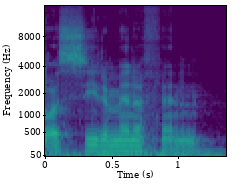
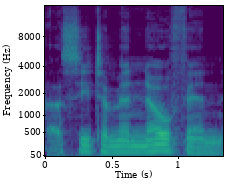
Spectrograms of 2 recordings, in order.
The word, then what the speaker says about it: acetaminophen: as in data, mi as in mint, na as in cannon, so it's not acetaminophen, it's nuffin, and then fen, like, is in hyphen.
